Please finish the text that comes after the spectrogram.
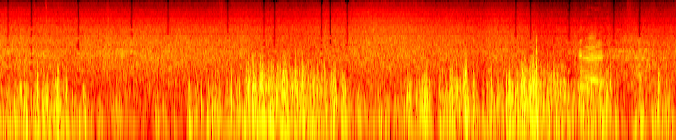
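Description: Wind buffeting the microphone in rough gusts, with rustling and low rumbling bursts, close and loud, with voices speaking underneath.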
